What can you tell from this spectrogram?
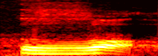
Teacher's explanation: ظا کے لیے منہ گول نہیں ہوگا, لیکن اس کو ادائیگی جو ہے نا وہ پر کرنی پڑے گی. اس کے وہ کہیں ان بیٹوین گلائی کے اور یہ چپٹے کے واپس تھوڑا ہونٹ جو ہے نا نارمل ہو جائیں گے.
